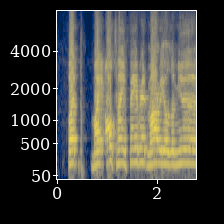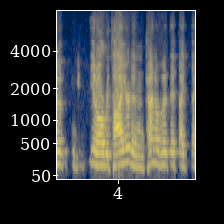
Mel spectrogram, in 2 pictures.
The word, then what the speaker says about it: Lemieux: The Americans say Lemieux because they're you Americanize everything, but it's really okay. All right. Okay. If you want to say it French, like Quebec, it's Lemieux.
